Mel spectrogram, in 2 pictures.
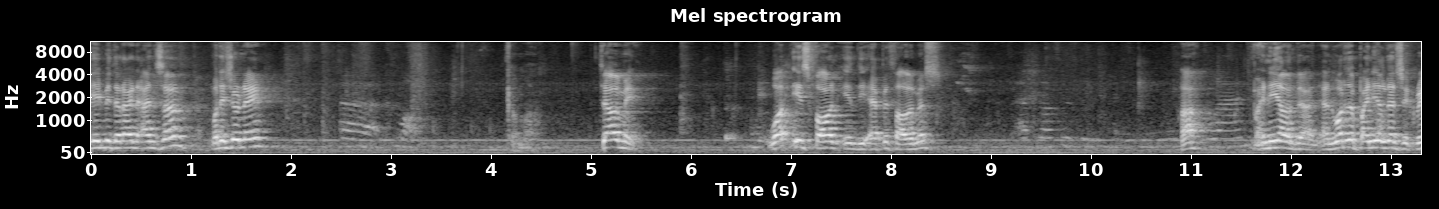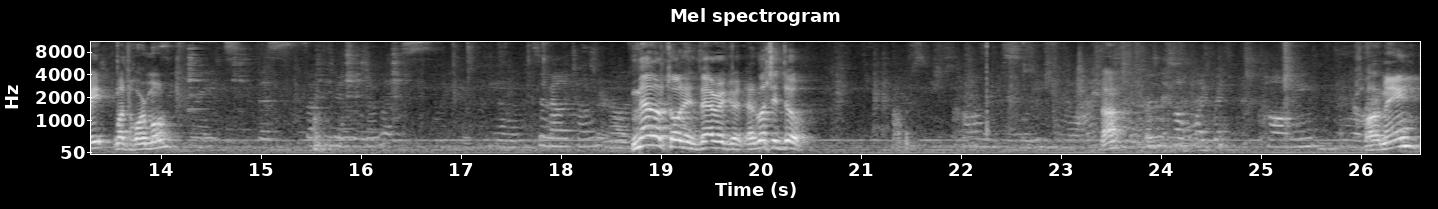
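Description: A middle-aged man speaks calmly and clearly, close by, pausing often between phrases.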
